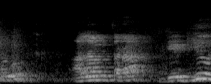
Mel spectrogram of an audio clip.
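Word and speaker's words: أَلَمْ تَرَ: So alam will remain there, ta will remain there, but alif and ya are weak letters. In the pronunciation they drop out just to make it easy. So this word will become alam tara.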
